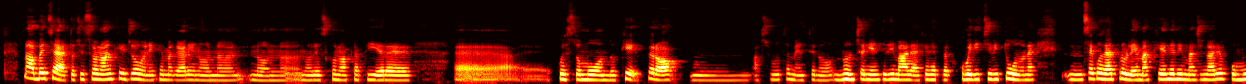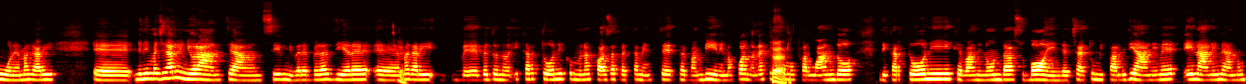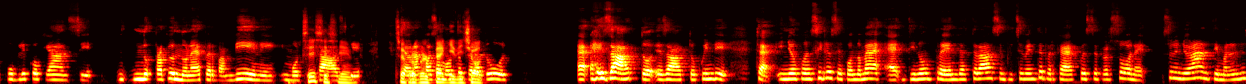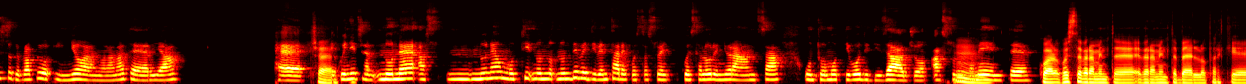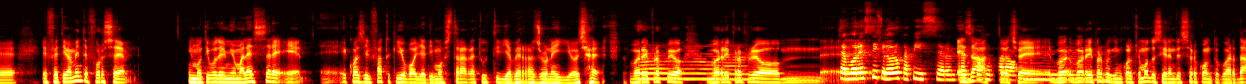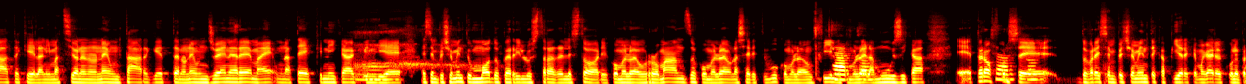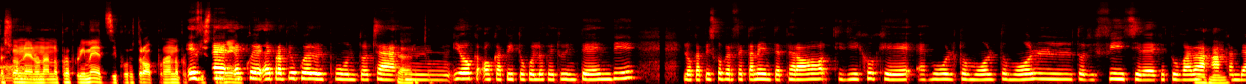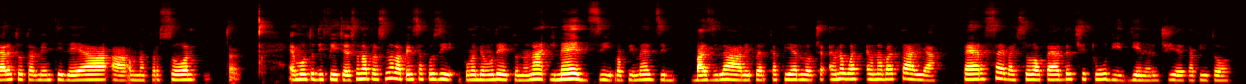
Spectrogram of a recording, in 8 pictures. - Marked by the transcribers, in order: background speech; other background noise; "riescono" said as "rescono"; "proprio" said as "propio"; tapping; "proprio" said as "propio"; "cioè" said as "ceh"; laughing while speaking: "esatto"; "cioè" said as "ceh"; "senso" said as "nenso"; "proprio" said as "propio"; laughing while speaking: "ceh"; "cioè" said as "ceh"; "proprio" said as "propio"; drawn out: "Ah"; "Cioè" said as "ceh"; "proprio" said as "propio"; drawn out: "mh"; in English: "target"; sigh; "proprio" said as "propio"; "proprio" said as "propio"; "cioè" said as "ceh"; drawn out: "molto"; "cioè" said as "ceh"; tsk; "proprio" said as "propio"; "cioè" said as "ceh"
- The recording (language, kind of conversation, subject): Italian, advice, Come fai a nascondere i tuoi interessi o le tue passioni per non sembrare strano?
